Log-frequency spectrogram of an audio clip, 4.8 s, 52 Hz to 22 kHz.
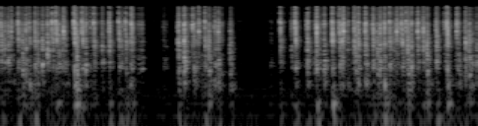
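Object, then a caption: Mechanical keyboard with PBT plastic keycaps. Fingertips type rapidly on a mechanical keyboard with pink-blue PBT plastic keycaps, producing fast, bright, clicky switch presses with very short decay. The flurry of keystrokes breaks off for two brief pauses, around 1.5 and 2.5 seconds, then resumes.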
